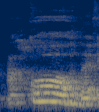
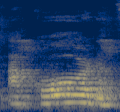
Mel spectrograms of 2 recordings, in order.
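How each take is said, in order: First: "acorda" with the R as an h; normal R. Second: "acorda" with the R curled back, American-style; drawn-out "acorda" with a retroflex Minas R; curled caipira R. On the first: Teacher showing parents her own accent, normal R. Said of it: "O R normal". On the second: Teacher imitating people from Minas, curled R. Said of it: "aquele sotaque com R bem enrolado". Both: Shown as a demonstration.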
